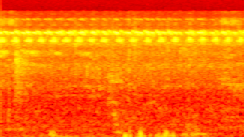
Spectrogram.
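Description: Spatula stirring chopped onions and chillies in a black pot: faint scraping, with a few soft low knocks in the second half.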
